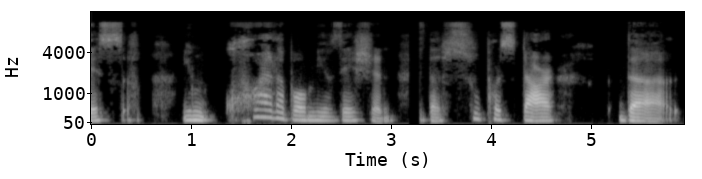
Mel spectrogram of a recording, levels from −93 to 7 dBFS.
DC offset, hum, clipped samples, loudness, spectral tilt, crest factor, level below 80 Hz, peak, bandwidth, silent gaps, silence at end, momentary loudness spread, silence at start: under 0.1%; none; under 0.1%; -27 LUFS; -5.5 dB/octave; 22 dB; -60 dBFS; -6 dBFS; 11.5 kHz; 3.18-3.28 s; 0.05 s; 16 LU; 0 s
